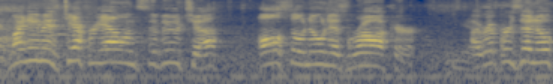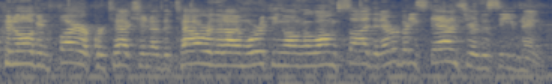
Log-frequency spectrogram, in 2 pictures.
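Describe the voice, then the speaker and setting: An extremely high-pitched male voice at a fairly quick pace with fairly even intonation, over noticeable background noise. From Canada, Kelowna, British Columbia. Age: 50s. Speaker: construction worker. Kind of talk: vigil speech. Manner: loud; emotional, repetitive.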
